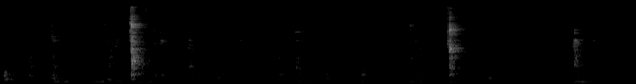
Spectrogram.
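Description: Biting and chewing a piece of milk chocolate and hazelnut bark: two sharp crunches, about a second in and again about four and a half seconds in, a smaller one near the end, with small chewing clicks between.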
